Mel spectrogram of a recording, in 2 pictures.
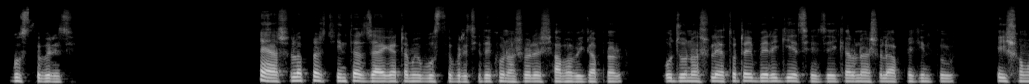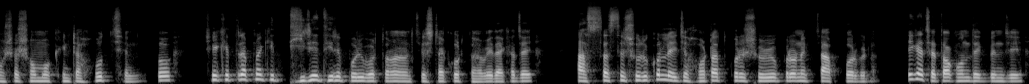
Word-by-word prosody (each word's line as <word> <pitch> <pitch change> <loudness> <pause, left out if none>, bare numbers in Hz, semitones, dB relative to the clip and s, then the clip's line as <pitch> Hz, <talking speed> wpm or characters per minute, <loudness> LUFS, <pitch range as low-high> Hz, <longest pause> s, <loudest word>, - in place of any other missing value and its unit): বুঝতে 160 -1 -1
পেরেছি। 130 -2 -1 1.9
হ্যাঁ, 155 - +7
আসলে 160 +4 -1
আপনার 175 -1 +2
চিন্তার 160 0 +2
জায়গাটা 145 +1 +4
আমি 150 - +2
বুঝতে 140 +1 -3
পেরেছি। 135 -1 -3
দেখুন 150 +2 0
আসলে 145 +3 +1
স্বাভাবিক, 135 -1 +1
আপনার 135 -1 -2 0.5
ওজন 155 0 +2
আসলে 160 +3 -1
এতটাই 160 +2 +1
বেড়ে 155 0 +4
গিয়েছে, 150 -2 0
যে 145 - -2
এই - - -8
কারণে 145 0 +2
আসলে 145 +1 -1
আপনি 140 +2 -6
কিন্তু 145 0 -3 0.6
এই 155 - +2
সমস্যার 145 +1 -2
সম্মুখীনটা 150 -1 -1
হচ্ছেন। 180 -7 -3 0.2
তো 185 - +2 0.5
সেক্ষেত্রে 220 +1 +1
আপনাকে 225 -1 +1 0.2
ধীরে, 175 +7 +3
ধীরে 190 -1 +3
পরিবর্তন 160 -2 +2
আনার 145 -3 -1
চেষ্টা 145 0 -1
করতে 155 -1 -1
হবে। 135 +2 0
দেখা 140 +2 -2
যায় 155 0 +3 0.5
আস্তে, 160 +3 -5
আস্তে 180 +3 -2
শুরু 190 -1 +3
করলে 220 -3 +3
এই - - -5
যে - - +3
হঠাৎ 170 +3 +2
করে 175 -1 +2
শরীরের 160 0 +2
উপর 165 +1 -2
অনেক 165 -2 -1
চাপ 150 -2 +4
পড়বে 140 -2 0
না। - - -19 0.3
ঠিক 235 +1 +1
আছে? 230 - +1
তখন 165 0 +2
দেখবেন 155 0 -1
যে 150 - +1
155 Hz, 175 wpm, -22 LUFS, 145-165 Hz, 1.9 s, হ্যাঁ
